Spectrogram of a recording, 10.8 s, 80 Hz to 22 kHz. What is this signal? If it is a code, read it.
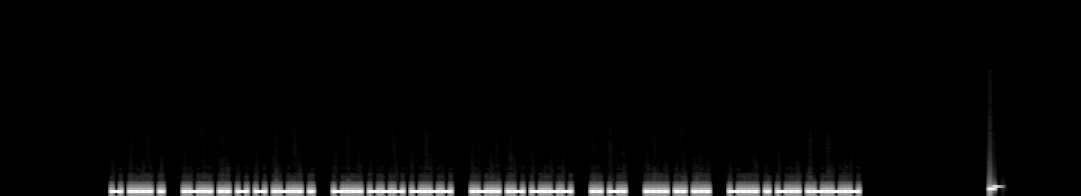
Morse code, heard as a keyed tone, about 40 wpm, 700 Hz. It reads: THE LITTLE BOY LAY IN HIS BED.
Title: Sentences from Top 500 Words 40wpm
